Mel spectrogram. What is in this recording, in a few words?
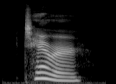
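"terror", English word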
